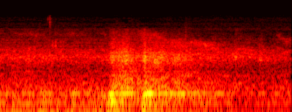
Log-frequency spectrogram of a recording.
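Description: A wind turbine breaks apart with a loud crash.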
